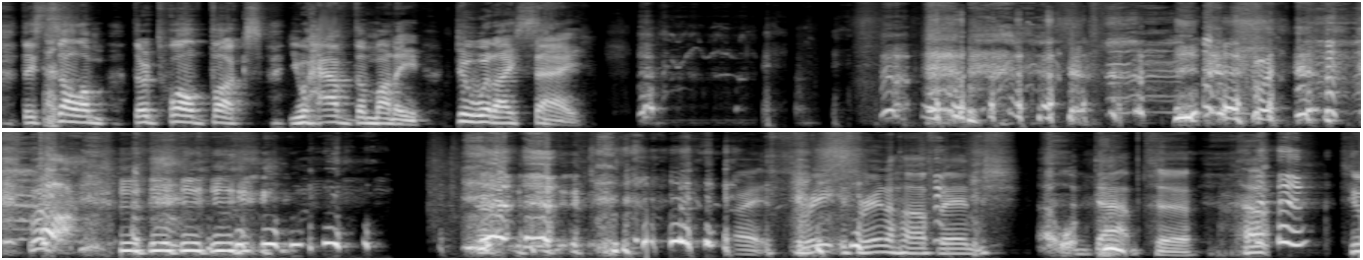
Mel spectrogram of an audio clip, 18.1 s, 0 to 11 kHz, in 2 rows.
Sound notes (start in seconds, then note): 4.2 laughter, tightly restrained; 5.8 laughter, set loose; 9.7 laughs; 10.0 laughter, set loose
